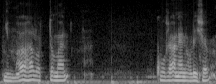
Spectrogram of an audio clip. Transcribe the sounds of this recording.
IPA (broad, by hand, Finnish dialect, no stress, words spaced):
nim mɑhlotːomɑn kurɑnen oli se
